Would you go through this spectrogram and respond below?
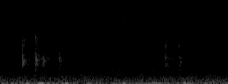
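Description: Soft keystrokes on a computer keyboard while Python code is entered, a few quick clustered taps, a pause, then another short burst, quiet and close with no talking.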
